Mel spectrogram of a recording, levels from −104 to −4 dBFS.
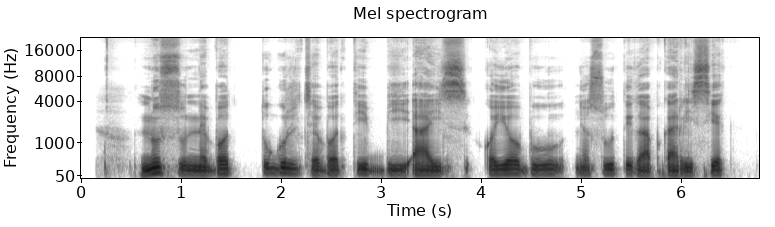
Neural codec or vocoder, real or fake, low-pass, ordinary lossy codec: none; real; none; none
